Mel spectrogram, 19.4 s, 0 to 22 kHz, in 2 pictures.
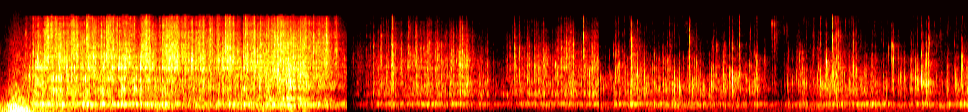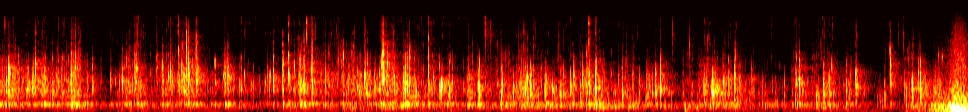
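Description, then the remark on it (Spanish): A loud rush of water poured over about 200 bars of soap opens, then the bars shift and slide against each other in dense wet clicks and scrapes, with no talking. “ahora vamos a escuchar este ASMR de muchos jabones, son fácil como 200, así que los empiezan a mover, les echan agua y escuchen nada más esto.”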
